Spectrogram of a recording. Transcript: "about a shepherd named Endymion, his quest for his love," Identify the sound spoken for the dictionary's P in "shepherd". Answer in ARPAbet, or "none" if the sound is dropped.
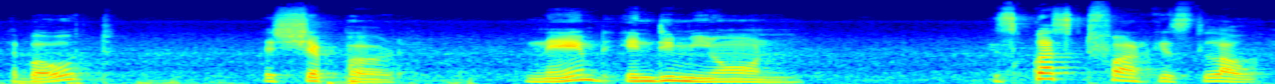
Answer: P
